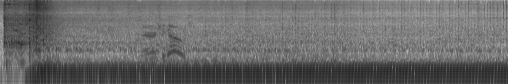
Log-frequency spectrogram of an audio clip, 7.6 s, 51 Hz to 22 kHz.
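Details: 1996 Mercruiser 4.3 with new crank kit, bench test run on electric fuel pump from gas can, Mercruiser electronic ignition, cold day: cranks and catches within a second, steady even low rumble, no knocks or misses; normal start and run.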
